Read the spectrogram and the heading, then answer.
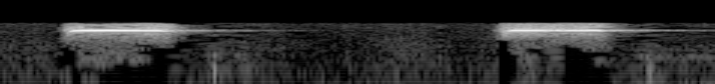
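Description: Two short, shrill blasts on a whistle, each lasting about half a second, separated by a brief pause of silence. Loud, with no voices.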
